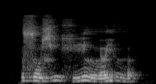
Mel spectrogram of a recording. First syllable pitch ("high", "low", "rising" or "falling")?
falling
